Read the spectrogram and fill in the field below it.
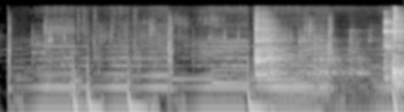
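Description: Shaken Äppler Sour cocktail strained onto ice cubes, a wet liquid pour with soft drips and a crackling splash of ice near the end, heard close and alone over a faint musical background.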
